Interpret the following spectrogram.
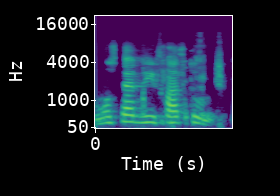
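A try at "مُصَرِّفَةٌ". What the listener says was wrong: না আপা এত বেশি টানতে হবে না। মুসাররিফাতুন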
